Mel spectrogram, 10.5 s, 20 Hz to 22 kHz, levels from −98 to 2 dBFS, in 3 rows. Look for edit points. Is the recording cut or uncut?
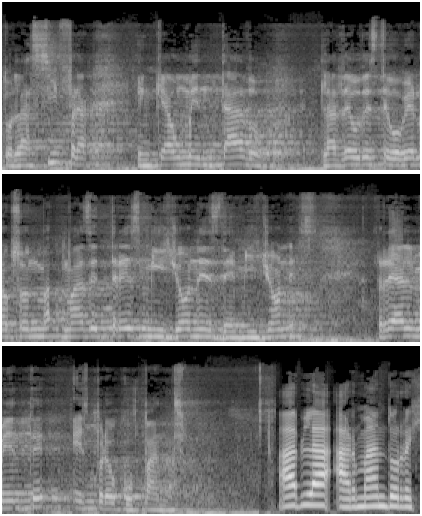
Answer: cut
